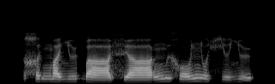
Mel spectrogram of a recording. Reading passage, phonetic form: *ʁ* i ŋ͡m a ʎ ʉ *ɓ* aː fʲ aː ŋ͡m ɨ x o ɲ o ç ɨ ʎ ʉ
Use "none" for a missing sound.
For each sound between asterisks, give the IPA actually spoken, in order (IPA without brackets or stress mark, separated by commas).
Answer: χ, ɓ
